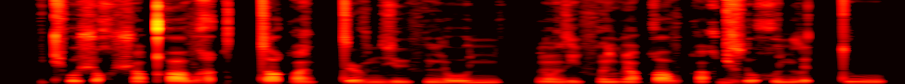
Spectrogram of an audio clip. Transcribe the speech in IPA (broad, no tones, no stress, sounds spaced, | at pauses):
cʰ o ʃ o χ ʃ õ qʰ o v ʁ i q tː ɔ q õ z tː ə˞ v n z y f ĩ ɾ o ɲ | ɾ õ z i f ə̃ ʎ œ̃ q ɔ v q œ̃ χ ɟ u z ɾ u χʷ ə ɲ l ə tː u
